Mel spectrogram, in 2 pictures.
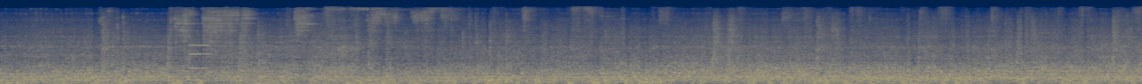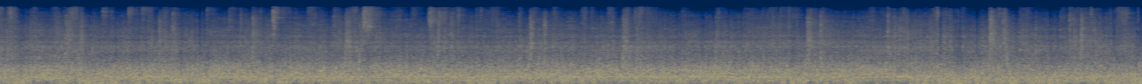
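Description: Diesel passenger train running along the line, heard from on board: a steady rumble of wheels on rail with irregular clicks as the wheels pass over rail joints.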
